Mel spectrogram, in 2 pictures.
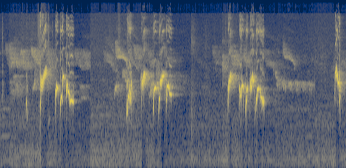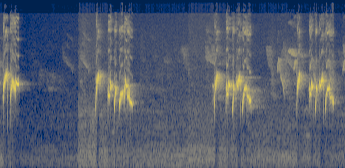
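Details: Red-whiskered bulbul, a recording for luring or rousing birds. Short, jaunty whistled phrases come about every two seconds over roughly fourteen seconds, with one longer gap midway.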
